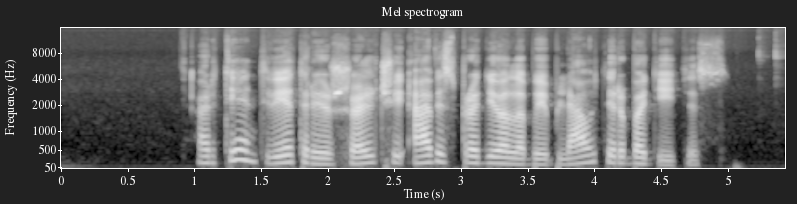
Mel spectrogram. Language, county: Lithuanian, Utena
